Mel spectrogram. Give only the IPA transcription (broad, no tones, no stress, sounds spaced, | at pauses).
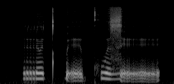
r ø t k͡p ḛ kʷʰ ɘ z ḛ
